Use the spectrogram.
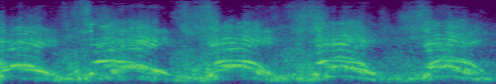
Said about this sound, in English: there are at least a dozen Alameda County Sheriff's deputies, some in riot gear, facing off against supporters of Moms for Housing right now. They've been chanting and yelling at officers.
